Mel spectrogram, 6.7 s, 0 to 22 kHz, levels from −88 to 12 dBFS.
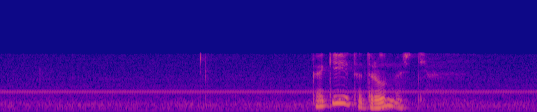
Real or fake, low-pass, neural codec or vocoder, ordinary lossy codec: real; 3.6 kHz; none; none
